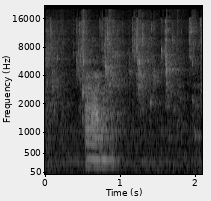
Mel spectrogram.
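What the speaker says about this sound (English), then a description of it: "So I do have some leftover chicken broth from another recipe. So I'm just going to pour that along the side." Leftover chicken broth is poured along the side of a pot into a braise of salsa verde pork, giving a brief, close liquid gush of about half a second against a quiet kitchen background.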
